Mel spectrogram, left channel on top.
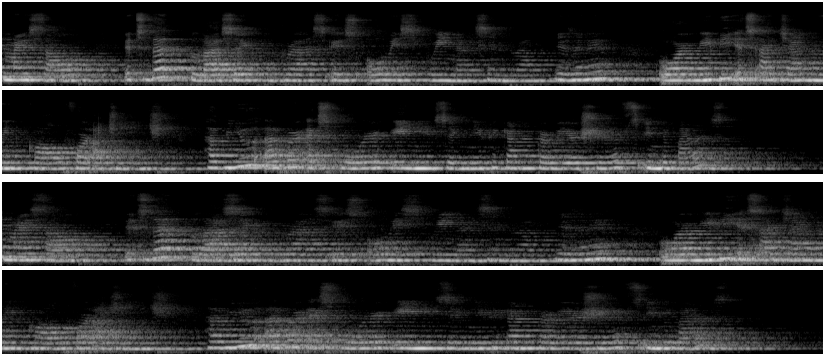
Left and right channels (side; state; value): both; normal; correlation 0.66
